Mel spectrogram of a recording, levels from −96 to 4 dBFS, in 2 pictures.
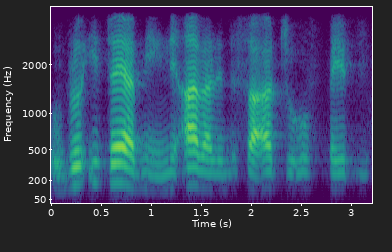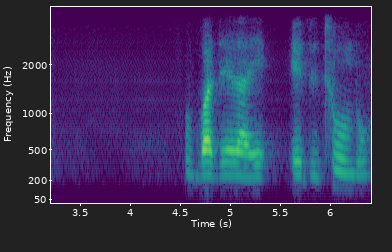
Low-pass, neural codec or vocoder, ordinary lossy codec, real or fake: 3.6 kHz; codec, 24 kHz, 0.5 kbps, DualCodec; none; fake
